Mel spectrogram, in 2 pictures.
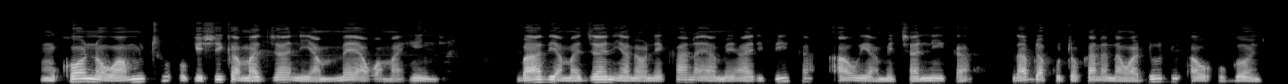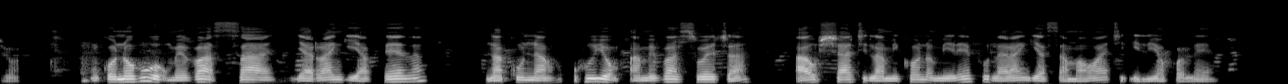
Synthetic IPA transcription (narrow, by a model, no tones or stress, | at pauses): m̩kʰɔnɔwam̩tʰuːkiʃikamaʄanijam̩mɛawamahindi | ɓaːðijamaʄanijanaɔnɛkʰanajamɛhaɾiɓikaaujamɛt͡ʃanika | laɓ̚ɗakutɔkananawaɗuɗuʔauʔuɠɔnd͡ʒwa̰ | m̩kɔnɔɦuɔumɛvaːsaːjaɾaŋɡijafɛða | nakunahujɔamɛvaːswɛta | auʃatilamikɔnɔmiɾɛfulaɾaŋɡijasa̰mawatiʔilijɔkɔ̰lɛa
